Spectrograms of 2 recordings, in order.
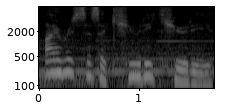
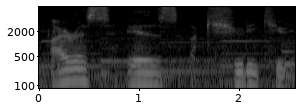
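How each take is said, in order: First: It is said warmly, with feeling. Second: It is said flatly, without feeling.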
